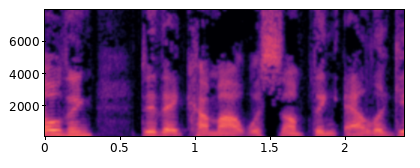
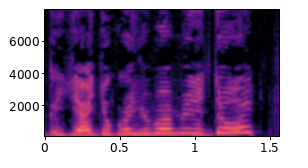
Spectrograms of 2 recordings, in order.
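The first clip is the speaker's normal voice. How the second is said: higher put-on girly voice, coy; imitating a coy girl; 11 semitones higher than usual.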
